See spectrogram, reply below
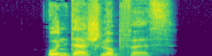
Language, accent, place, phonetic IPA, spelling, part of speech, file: German, Germany, Berlin, [ˈʊntɐˌʃlʊp͡fəs], Unterschlupfes, noun, De-Unterschlupfes.ogg
- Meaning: genitive of Unterschlupf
